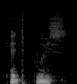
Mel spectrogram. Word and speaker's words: cytbwys: Is it just kid? Cytbwys. Yeah. It turned the d into a t.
